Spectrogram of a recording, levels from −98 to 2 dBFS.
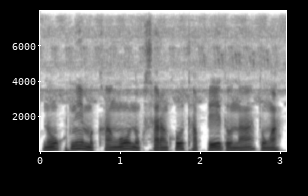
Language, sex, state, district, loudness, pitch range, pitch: Garo, male, Meghalaya, West Garo Hills, -18 LUFS, 120-150 Hz, 130 Hz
